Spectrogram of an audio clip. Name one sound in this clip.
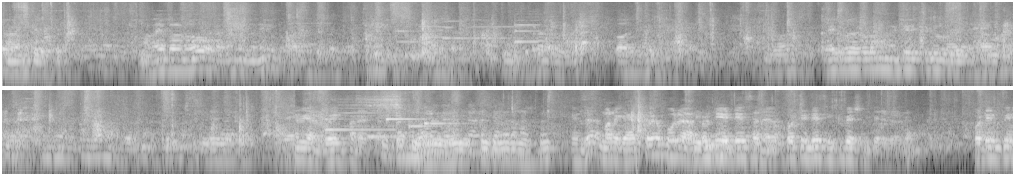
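Several men talk with animation close by, their voices overlapping.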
